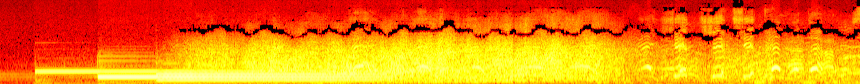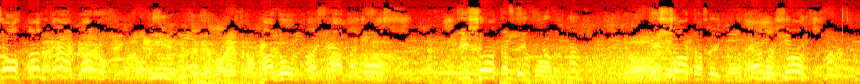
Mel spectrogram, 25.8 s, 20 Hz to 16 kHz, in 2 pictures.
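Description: A large outdoor crowd of hundreds of thousands, gathered in central Stockholm, Sweden, in August 1993 to watch an air show that included the new JAS plane, murmurs and chatters in a dense, steady hubbub for over twenty seconds, preceded at the start by a short series of clear, sustained electronic tones.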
